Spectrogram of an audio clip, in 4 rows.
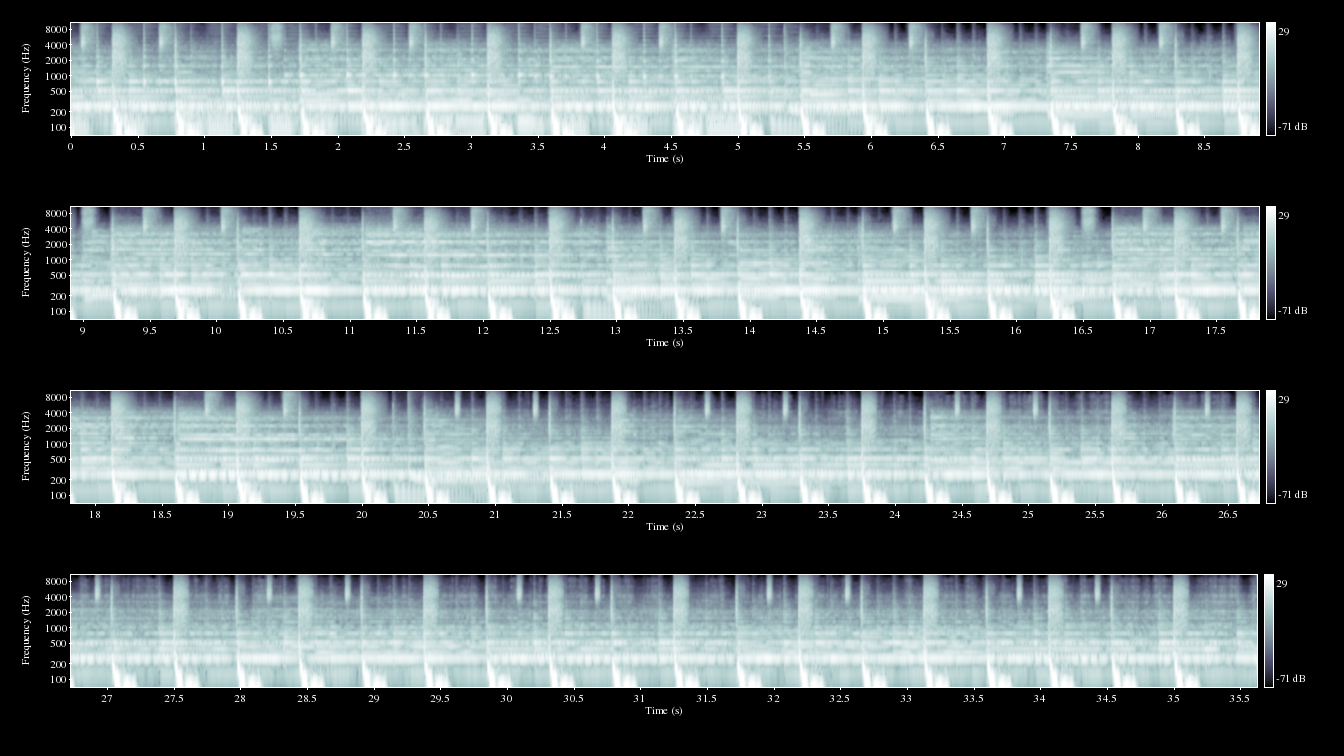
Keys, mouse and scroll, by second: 0.1 scroll down 1, 0.3 scroll up 1, 1.2 middle click, 1.4 scroll down 1, 1.6 middle click, 1.9-3.1 scroll up 2, 7.3 middle click, 7.6 scroll up 8, 8.8 scroll down 10, 9.0 space, 10.0 Delete, 17.3 scroll down 1, 18.5 scroll down 7, 18.8 middle click, 19.0-19.6 scroll up 10, 19.9 scroll down 3, 19.9 middle click, 23.1 right click, 24.3 m, 25.8 middle click, 26.0 space, 27.2 double click, 28.0 right click, 30.0 scroll up 4, 30.6 double click, 31.6 b, 32.1 alt+click, 33.1 space, 34.0 b.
